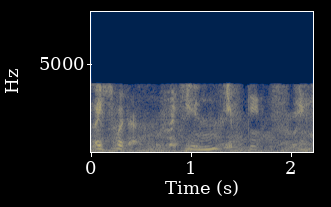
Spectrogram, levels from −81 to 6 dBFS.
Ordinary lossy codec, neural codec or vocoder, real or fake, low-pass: AAC, 16 kbps; codec, 16 kHz, 1 kbps, FreqCodec, larger model; fake; 7.2 kHz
